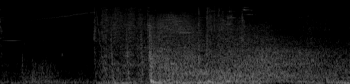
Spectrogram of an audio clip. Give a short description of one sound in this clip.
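A loud blast booms.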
